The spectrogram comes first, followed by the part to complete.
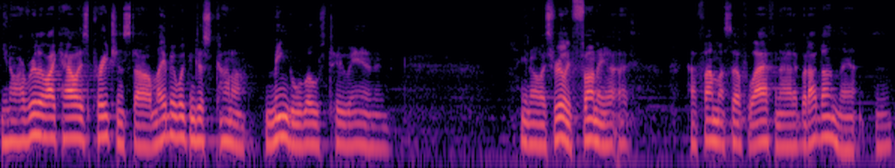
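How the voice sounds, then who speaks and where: A man's voice: mid-range voice, steady tone, moderate pace. A man, preaching a sermon in a folksy, conversational way with rising emphatic questions, in a church sanctuary on a lapel mic. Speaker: guest preacher.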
